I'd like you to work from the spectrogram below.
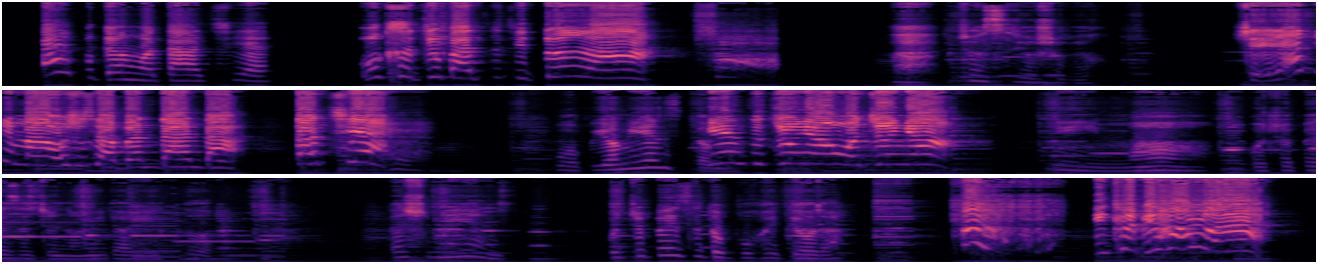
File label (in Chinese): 活泼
